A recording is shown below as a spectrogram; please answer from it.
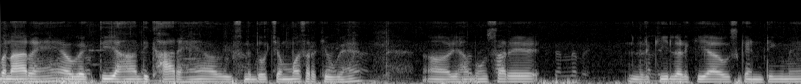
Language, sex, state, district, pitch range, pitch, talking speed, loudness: Hindi, male, Chhattisgarh, Rajnandgaon, 120-125 Hz, 125 Hz, 195 wpm, -19 LUFS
